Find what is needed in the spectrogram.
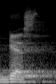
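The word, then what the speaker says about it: guess: लेकिन you silent रहेगा, guidance, guidance नहीं कहते, गेस यू साइलेंट रहेगा, जी ई डबल एस केल पढ़ेंगे।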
